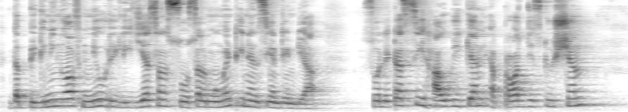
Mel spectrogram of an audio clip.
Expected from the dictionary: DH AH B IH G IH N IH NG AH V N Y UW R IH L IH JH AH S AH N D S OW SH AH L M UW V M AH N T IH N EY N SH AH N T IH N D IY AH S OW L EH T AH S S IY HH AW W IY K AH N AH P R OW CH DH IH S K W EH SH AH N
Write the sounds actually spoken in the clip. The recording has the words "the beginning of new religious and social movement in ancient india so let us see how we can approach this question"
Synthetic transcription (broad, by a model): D AH B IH G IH N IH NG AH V N Y UW R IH L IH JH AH S AH N D S OW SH AH L M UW M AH N T IH N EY N S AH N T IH N D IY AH S OW L EH T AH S S IY HH AW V IY K AH N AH P R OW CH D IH S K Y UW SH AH N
